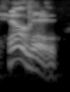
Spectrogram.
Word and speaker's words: Harlow: asked this fellow Bill Harlow who I remember his last name easily because it rhymes with Harlot okay what he said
